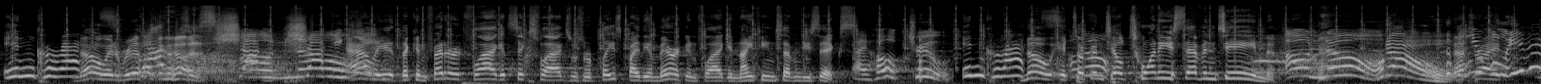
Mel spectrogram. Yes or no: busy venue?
yes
